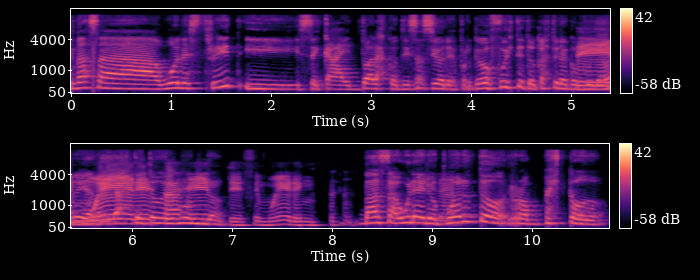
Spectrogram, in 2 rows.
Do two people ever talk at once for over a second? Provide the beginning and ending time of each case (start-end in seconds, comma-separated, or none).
5.0-7.0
